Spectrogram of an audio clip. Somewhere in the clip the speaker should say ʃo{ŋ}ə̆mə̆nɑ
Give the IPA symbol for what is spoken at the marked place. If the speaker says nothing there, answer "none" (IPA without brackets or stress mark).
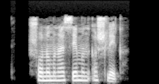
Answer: n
